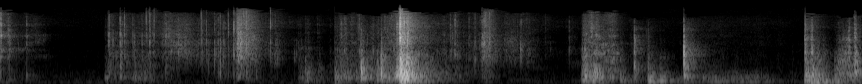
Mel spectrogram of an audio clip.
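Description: Rustling and crinkling of plastic packaging as parts and a thin vacuum-formed plastic insert tray are taken out of a cardboard box. A sharp crackle comes about two seconds in.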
